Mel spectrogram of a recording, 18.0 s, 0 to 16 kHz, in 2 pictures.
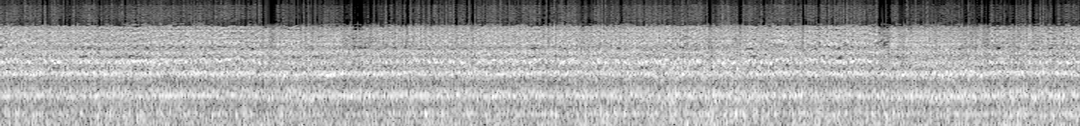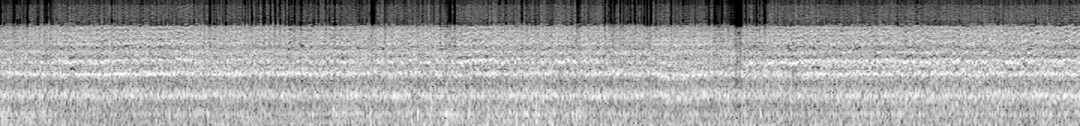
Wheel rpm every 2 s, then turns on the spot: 230, 230, 230, 230, 230, 230, 230, 220, 210.
none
